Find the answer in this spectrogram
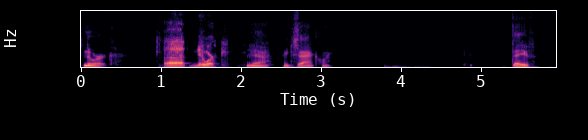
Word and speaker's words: Newark: how do you pronounce Newark uh Newark yeah exactly Dave anything you mean nork Newark yeah Newark Newark yeah Newark n-o-r-k Newark yeah it's just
